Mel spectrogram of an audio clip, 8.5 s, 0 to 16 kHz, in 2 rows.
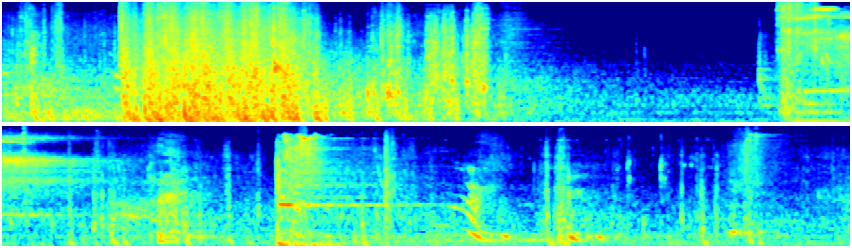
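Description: Rapid gunfire from an Uncharted 4 multiplayer match, loud dense bursts at first, then a brief lull before scattered shots, impacts and game effects resume, with a player's voice occasionally over the action.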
